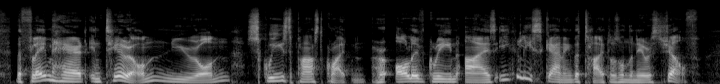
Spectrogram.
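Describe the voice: Reading aloud, plain.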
